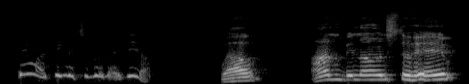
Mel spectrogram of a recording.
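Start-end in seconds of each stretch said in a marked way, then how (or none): 0.2-1.5 timid, very shy, very high, soft voice. Retelling a colleague's reply to a suggestion to collaborate: imitating Steve Jones's very shy voice. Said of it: "in a very shy voice".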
